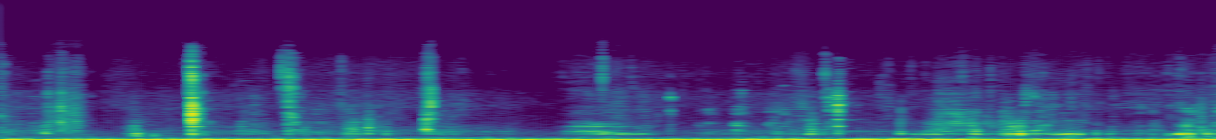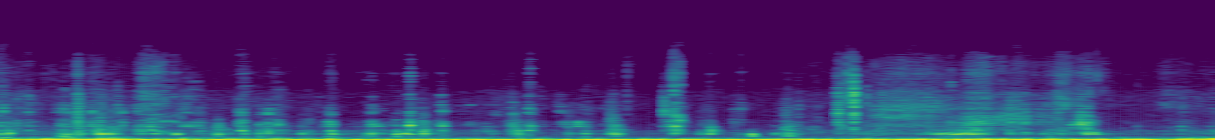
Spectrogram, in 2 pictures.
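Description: A person chewing a mouthful of fried chicken sandwich close to the microphone, with frequent small crunching clicks and mouth sounds, over a steady low rumble.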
